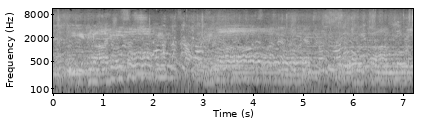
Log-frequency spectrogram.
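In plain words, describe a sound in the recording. A large outdoor crowd chatters and calls out close by.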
